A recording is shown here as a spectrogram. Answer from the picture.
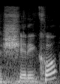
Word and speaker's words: Chirico: I know you'll be calling her Chirico, but I stick with the right pronunciation.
